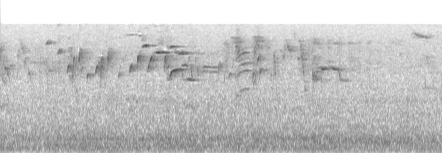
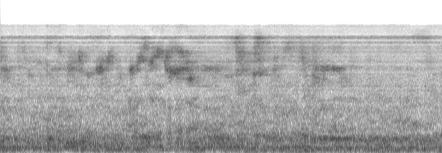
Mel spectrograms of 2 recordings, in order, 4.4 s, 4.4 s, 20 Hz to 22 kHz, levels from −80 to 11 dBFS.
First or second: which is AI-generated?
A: second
